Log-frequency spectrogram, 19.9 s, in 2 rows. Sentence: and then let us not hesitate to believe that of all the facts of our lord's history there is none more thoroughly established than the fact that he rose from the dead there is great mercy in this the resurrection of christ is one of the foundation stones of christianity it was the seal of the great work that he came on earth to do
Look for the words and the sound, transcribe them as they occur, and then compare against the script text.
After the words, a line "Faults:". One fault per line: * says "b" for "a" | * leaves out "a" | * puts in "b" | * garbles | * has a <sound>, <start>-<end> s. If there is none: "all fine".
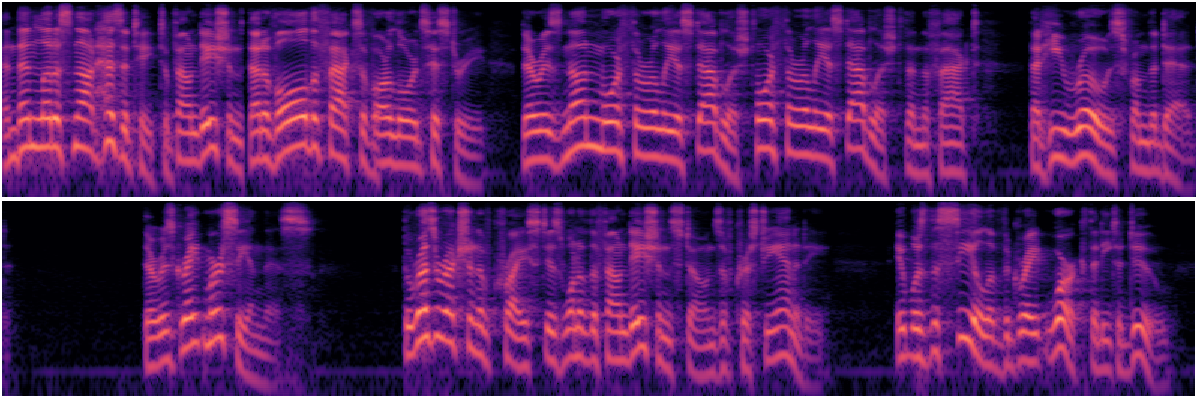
and then let us not hesitate to foundation that of all the facts of our lord's history there is none more thoroughly established more thoroughly established than the fact that he rose from the dead there is great mercy in this the resurrection of christ is one of the foundation stones of christianity it was the seal of the great work that he to do
Faults:
* says "foundation" for "believe"
* puts in "more thoroughly established"
* leaves out "came on earth"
